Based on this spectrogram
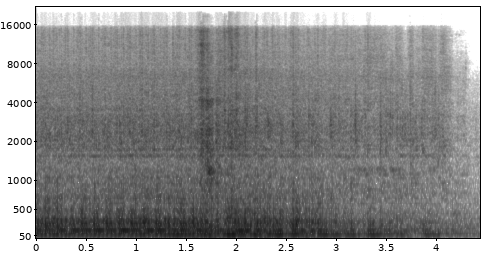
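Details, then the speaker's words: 1966 Mustang, long-stored garage car with a big exhaust leak: snapping the throttle makes the rev hesitate, sag and nearly die instead of picking up cleanly; off-idle stumble from a failed accelerator pump giving no squirt of fuel. "I snap the throttle and it's not getting that squirt of fuel from the accelerator pump."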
